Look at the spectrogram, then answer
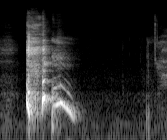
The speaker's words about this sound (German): Ich muss mich mal räuspern.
